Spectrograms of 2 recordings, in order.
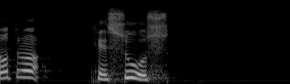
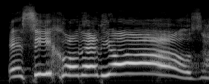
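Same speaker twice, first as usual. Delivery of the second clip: much louder and slower, booming like an echo; ringing echo; 5 semitones higher, 9 dB louder, much slower than usual. Acted. Preacher voicing the words echoing at Pilate, booming echo. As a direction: let it boom back slow and loud. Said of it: "le hicieron eco a Pilato así".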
